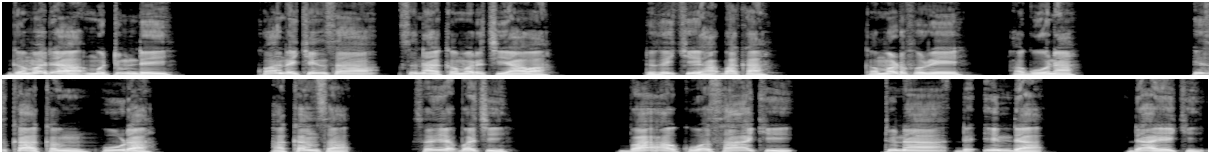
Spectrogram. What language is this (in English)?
Hausa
